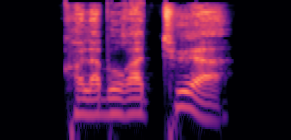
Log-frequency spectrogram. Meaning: collaborator, collaborationist
- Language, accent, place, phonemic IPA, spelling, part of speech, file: German, Germany, Berlin, /ˌkɔlaboʁaˈtøːɐ̯/, Kollaborateur, noun, De-Kollaborateur.ogg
